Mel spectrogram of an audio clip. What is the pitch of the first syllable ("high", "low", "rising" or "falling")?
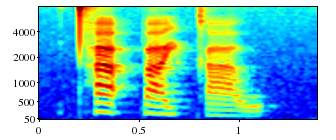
high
